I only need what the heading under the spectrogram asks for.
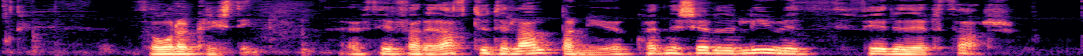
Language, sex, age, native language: Icelandic, male, 40-49, Icelandic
